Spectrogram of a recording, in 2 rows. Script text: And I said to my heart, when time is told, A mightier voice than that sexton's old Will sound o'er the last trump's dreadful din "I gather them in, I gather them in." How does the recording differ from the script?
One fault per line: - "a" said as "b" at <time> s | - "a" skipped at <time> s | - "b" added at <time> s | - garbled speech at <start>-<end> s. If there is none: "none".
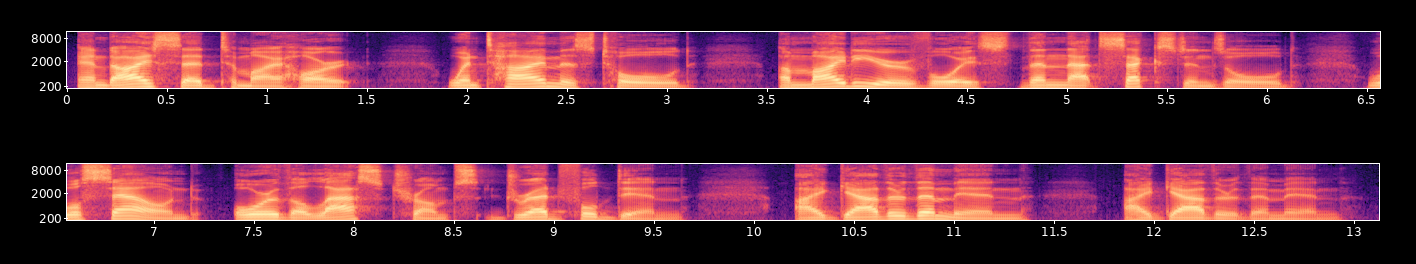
none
